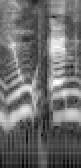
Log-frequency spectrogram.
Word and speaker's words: UN: पर ये देखा, इसको मैंने उन नहीं कहा, इसको मैंने UN कहा। तो ऐसे जो अब्रीविएशंस जिनको लेटर लेके प्रोनाउंस किया जाता है उनके आगे द लगता है।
